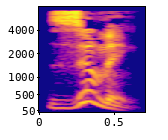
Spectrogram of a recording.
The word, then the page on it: zooming: British English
